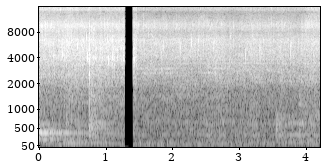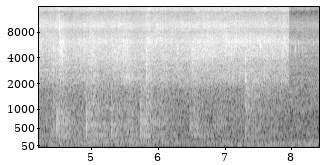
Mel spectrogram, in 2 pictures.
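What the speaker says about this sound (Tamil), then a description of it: "பச்சை வாசம் போக நல்லா வதங்கணும் ஸ்லோ ஃப்ளேமில்" Green tomatoes sautéing in a pan over a slow flame for green tomato chutney, with a steady low sizzle and occasional soft stirring scrapes throughout, apart from one brief dropout near the start.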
